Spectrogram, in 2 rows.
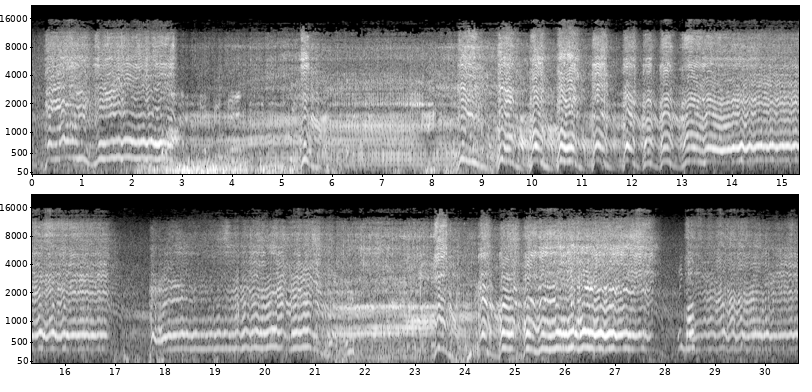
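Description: Small nitro engine of a 1/8-scale RC buggy running at high revs, its pitch rising and falling constantly as the throttle is worked, with a brief drop off the throttle about 17 s in and again near 28 s.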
